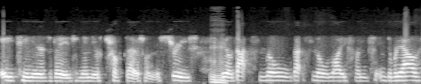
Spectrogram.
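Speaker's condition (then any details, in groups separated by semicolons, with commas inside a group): Cleft palate; congenital, parental Chernobyl radiation, premature birth, over 20 surgeries, webbed legs, amputation, prosthetic limb since 12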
